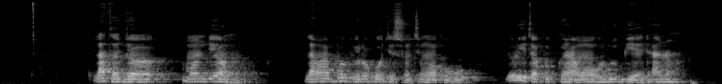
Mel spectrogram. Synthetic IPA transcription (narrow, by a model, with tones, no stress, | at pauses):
la˦tɔ˧d͡ʒɔ˧mɔ̃˦n̩˦dɪ˦ɔ˦˨ɦũ˨ | la˨˦w̃ã˦a˦bo˦˨fi˨˦ɾo˦ko˦˨ti˨sũ˨ti˦w̃ɔ̃˦ko˨wo˦ | lo˦ɾi˦˨tɔ˧k͡pi˦k͡pĩ˦a˨w̃ɔ̃˧wo˦lu˦bi˨˦ɛ˨da˨˦nãː˦˨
